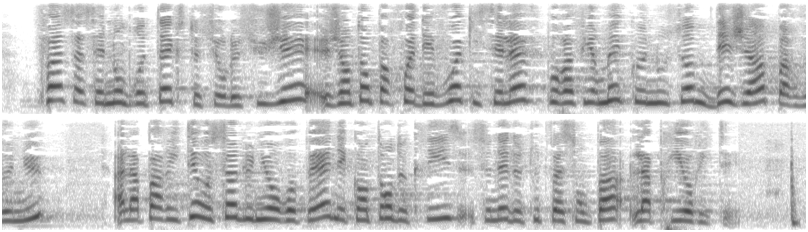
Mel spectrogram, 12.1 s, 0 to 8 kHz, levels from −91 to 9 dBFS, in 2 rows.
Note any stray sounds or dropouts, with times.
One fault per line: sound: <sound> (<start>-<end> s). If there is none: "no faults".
sound: laugh (11.8-12.0 s)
